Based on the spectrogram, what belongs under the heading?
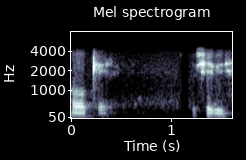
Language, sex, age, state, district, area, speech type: Malayalam, male, 18-30, Kerala, Idukki, rural, conversation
